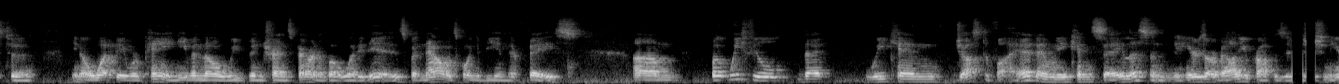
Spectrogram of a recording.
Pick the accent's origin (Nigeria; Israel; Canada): Canada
